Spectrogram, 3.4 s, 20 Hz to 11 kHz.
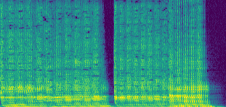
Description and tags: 140.658 BPM
made using Reason 6.5. It's a heavily processed subtractor synth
